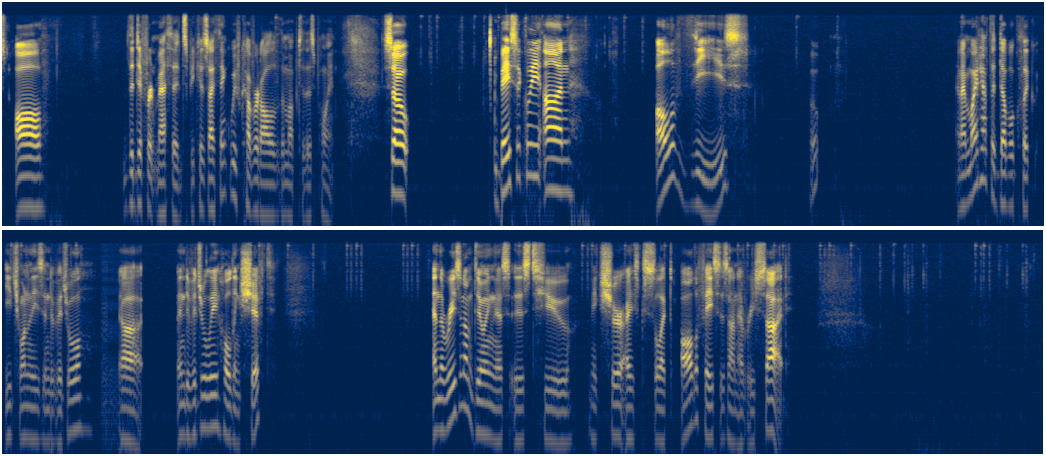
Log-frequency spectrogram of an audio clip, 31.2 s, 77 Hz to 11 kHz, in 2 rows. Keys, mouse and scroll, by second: 0.0 alt+middle click, 4.1-6.0 alt+drag, 6.3 alt+right click, 6.4 alt+middle click, 6.5 alt+click, 6.9 alt+middle click, 7.1 alt+right click, 7.2 alt+middle click, 7.5 alt+click, 7.7 alt+middle click, 8.0 alt+middle click, 8.2 alt+right click, 8.3 alt+middle click, 8.5 alt+click, 8.8 alt+middle click, 9.1 alt+middle drag, 9.3 alt+click, 9.6-10.4 alt+middle drag, 10.4-11.0 alt+drag, 11.0-11.9 alt+middle drag, 11.9-12.5 alt+right drag, 12.5-13.8 alt+middle drag, 14.4 alt+click, 14.8 alt+right click, 15.8 click, 15.9 click, 16.6 shift+click, 16.7 shift+click, 19.4 shift+click, 19.5 shift+click, 19.9-20.3 alt+drag, 20.3-21.8 alt+middle drag, 20.8 shift+click, 21.0 shift+click, 21.7 shift+click, 21.8 shift+click, 21.9 alt+shift+middle click, 22.2 alt+click, 22.4 alt+middle click, 22.6 alt+right click, 23.4 shift+click, 23.5 shift+click, 24.3 shift+click, 25.0 shift+click, 25.1 shift+click, 25.2-25.6 alt+shift+middle drag, 25.6 alt+click, 26.0 alt+shift+middle click, 26.7 shift+click, 26.8 shift+middle click, 27.2 shift+click, 27.3 shift+middle click, 27.4 shift+click, 27.4 shift+middle click, 27.9 shift+click, 28.0 alt+shift+middle click, 28.1 shift+click, 28.4 alt+click, 28.8 alt+middle click, 29.0 alt+click, 29.2 alt+middle click, 29.5 alt+middle click, 30.2 shift+click, 30.7 alt+middle click.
